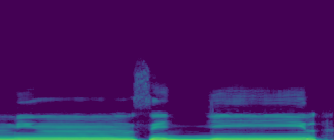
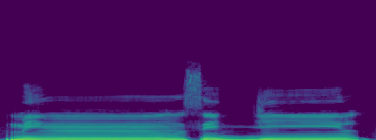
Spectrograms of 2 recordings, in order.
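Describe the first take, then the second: No difference in how they are said.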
